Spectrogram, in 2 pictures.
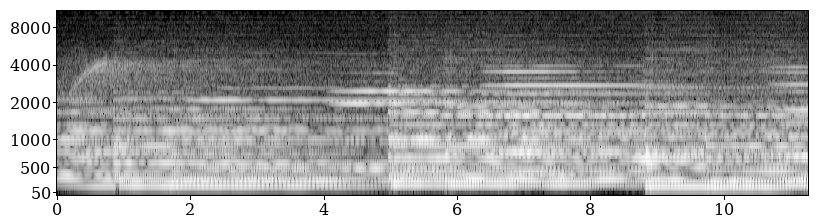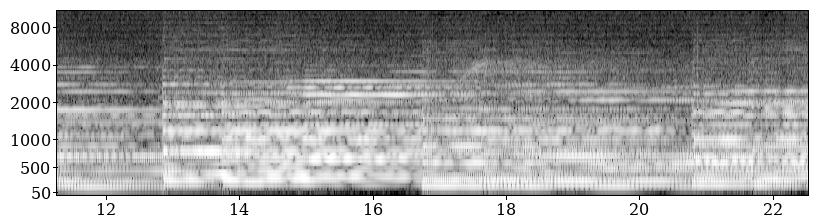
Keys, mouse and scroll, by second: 2.8-7.5 drag, 7.5-8.0 scroll up 2, 8.0 middle click, 9.0-16.0 drag.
